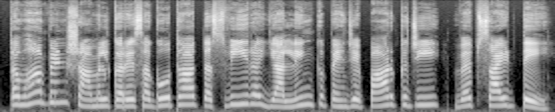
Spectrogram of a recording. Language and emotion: Sindhi, neutral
